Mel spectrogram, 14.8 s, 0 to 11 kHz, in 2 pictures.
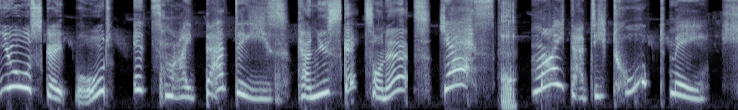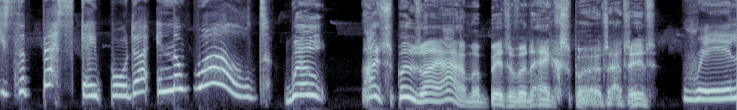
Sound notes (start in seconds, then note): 4.9 snorts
